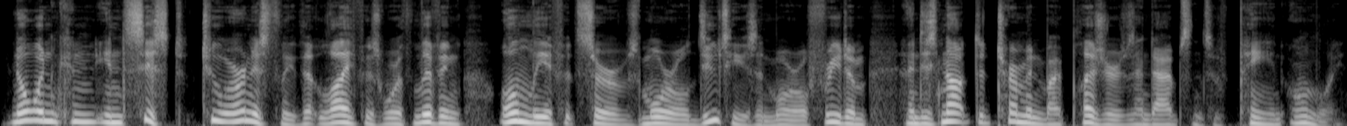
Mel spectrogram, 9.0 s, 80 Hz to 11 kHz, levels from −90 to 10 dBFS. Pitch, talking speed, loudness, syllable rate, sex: 160 Hz, 205 wpm, -19 LUFS, 6.1 syllables/s, male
